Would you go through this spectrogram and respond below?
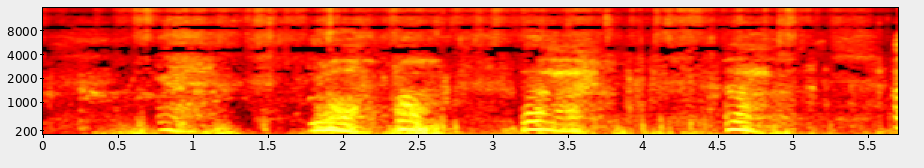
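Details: Belgian Malinois during bitework training, giving a run of arched, rising-falling whines or yelps about once a second. Human voices and rural background noise are mixed in.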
